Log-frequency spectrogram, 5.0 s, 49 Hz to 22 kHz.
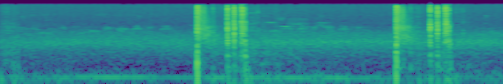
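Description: Savage Mark II bolt-action .22LR rifle firing match ammunition: two shots about two seconds apart, each followed within half a second by three quick sharp clicks, over a steady low hum.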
